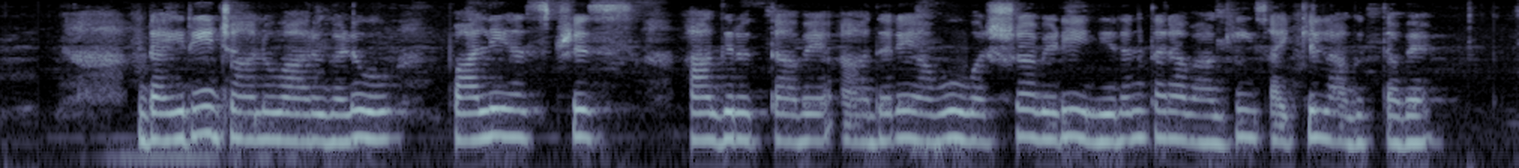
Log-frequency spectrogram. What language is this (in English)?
Kannada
